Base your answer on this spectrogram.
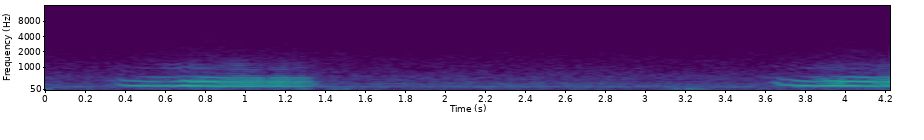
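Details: Sleeping house cat, one of several in the home, snoring in bed; two drawn-out, buzzy, throaty snores about three seconds apart, with near silence between them.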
